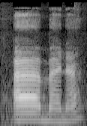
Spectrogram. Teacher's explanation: besides the hamza there is an alif, so must stretch it for one alif. Okay, here you gotta stretch for a one alif mad آمن, and then this noon connects with the ra, so آمن الرا سولو Sulu.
